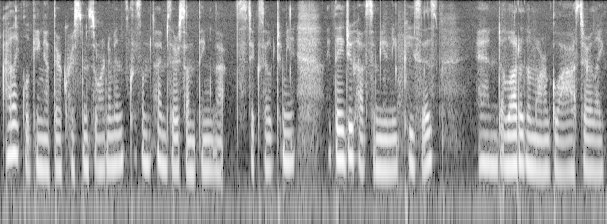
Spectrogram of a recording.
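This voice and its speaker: A woman whispering softly and chattily as she films herself browsing a large craft store on a handheld phone. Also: low voice, steady tone, moderate pace, a little hiss or hum. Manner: soft whispering, chatty and admiring. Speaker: vlogger. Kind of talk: whispered shop-with-me vlog. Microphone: handheld phone camera.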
